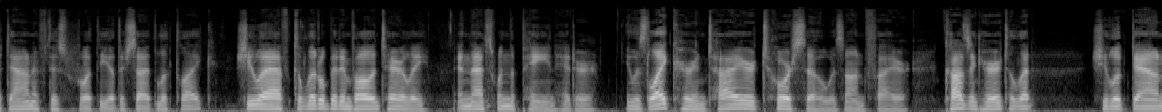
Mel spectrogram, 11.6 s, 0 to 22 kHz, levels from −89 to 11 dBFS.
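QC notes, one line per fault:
10.31–10.36 s, stream segment skipped: Right after "causing her to let", the speech jumps abruptly ahead with a short blip. The likely cause is a stream segment that failed to load, so the player skipped to the next one and dropped that stretch of programme.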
